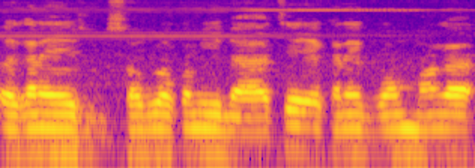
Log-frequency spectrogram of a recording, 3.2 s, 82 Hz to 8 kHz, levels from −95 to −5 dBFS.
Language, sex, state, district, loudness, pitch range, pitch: Bengali, male, West Bengal, Kolkata, -14 LUFS, 115-120 Hz, 120 Hz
